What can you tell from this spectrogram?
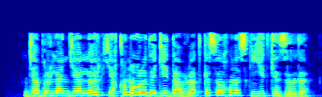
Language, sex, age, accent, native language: Uzbek, female, 18-24, Buxoro, Uzbek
